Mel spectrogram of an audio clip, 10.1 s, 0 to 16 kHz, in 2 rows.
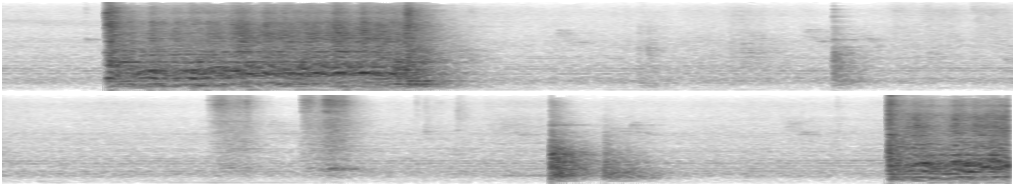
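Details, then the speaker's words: Basket-case GMC after the plug-wire spark fix and a new carburetor gasket: it catches with a loud burst for about 1.5 seconds, then dies, with weak sputters before another start. The owner blames bad gas. Engine starts then stalls. "that sounds better um all right it started and it kind of ran it didn't make a lot of noise bad gas won't let us stay running"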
